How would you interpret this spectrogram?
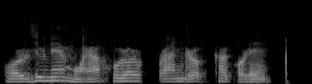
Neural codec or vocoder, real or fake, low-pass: codec, 16 kHz, 2 kbps, FreqCodec, larger model; fake; 7.2 kHz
